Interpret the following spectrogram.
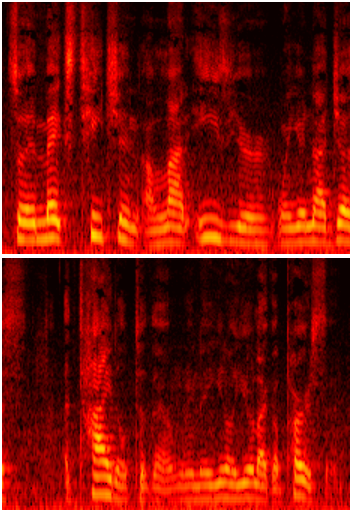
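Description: A relaxed man in his forties, from Jamaica, talks loosely with lots of fillers and restarts, his voice sitting a touch high for a man. A faint hum of room ambience sits under him. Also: moderate pace. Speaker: teacher. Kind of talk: casual interview.

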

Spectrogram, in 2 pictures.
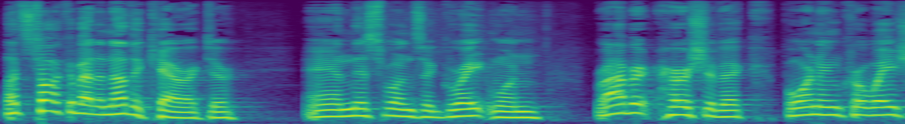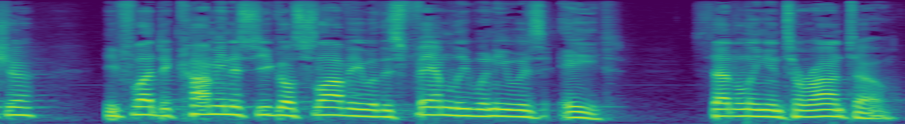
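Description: A man's voice: fairly high pitch, moderate pace. Emphatic male radio host. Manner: emphatic, conversational, with asides. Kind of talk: radio talk show narration.

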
